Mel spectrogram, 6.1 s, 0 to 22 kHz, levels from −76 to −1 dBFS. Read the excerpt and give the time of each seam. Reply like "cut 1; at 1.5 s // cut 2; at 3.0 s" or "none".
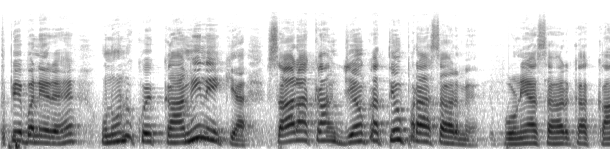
cut 1; at 5.0 s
